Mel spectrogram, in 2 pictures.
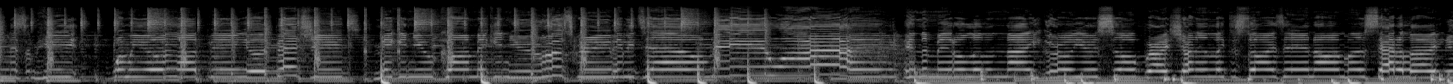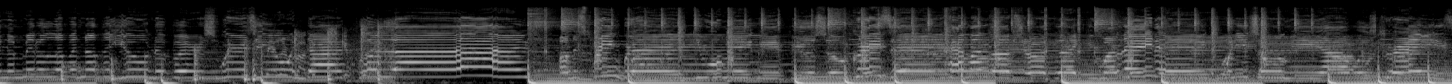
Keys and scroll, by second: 0.0-0.3 typing, 4.6-6.8 typing, 15.5-16.7 typing, 18.4-19.1 typing, 21.3-22.9 typing, 24.0 typing, 27.1-29.0 typing.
